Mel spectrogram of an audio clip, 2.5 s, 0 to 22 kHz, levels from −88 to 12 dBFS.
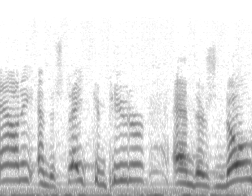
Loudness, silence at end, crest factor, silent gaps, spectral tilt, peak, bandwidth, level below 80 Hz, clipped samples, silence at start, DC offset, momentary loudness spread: -31 LUFS; 0 s; 16 dB; none; -7 dB/octave; -12 dBFS; 14 kHz; -52 dBFS; under 0.1%; 0 s; 0.6%; 12 LU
